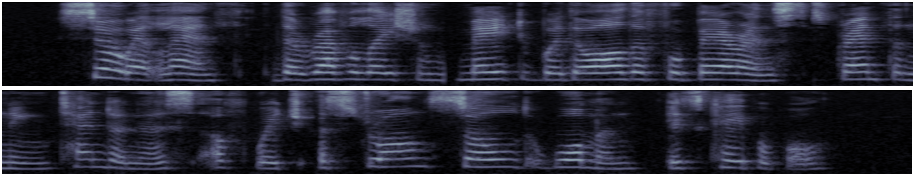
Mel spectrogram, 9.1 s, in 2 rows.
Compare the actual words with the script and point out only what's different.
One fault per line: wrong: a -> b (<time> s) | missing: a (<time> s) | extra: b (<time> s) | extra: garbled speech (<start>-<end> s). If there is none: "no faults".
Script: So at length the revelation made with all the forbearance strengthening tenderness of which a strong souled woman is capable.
no faults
